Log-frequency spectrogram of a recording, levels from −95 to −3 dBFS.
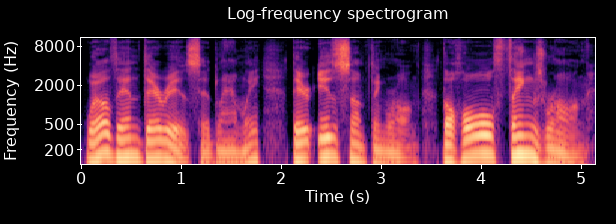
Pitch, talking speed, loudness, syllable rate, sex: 115 Hz, 165 wpm, -18 LUFS, 4.6 syllables/s, male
